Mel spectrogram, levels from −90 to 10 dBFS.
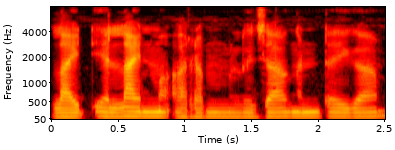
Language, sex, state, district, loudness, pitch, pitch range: Wancho, male, Arunachal Pradesh, Longding, -25 LUFS, 110 Hz, 105-110 Hz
